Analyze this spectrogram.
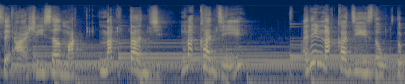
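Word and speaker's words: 낙지: of those markets they actually sell I think nakaji is the pronunciation and it's basically like uh like live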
